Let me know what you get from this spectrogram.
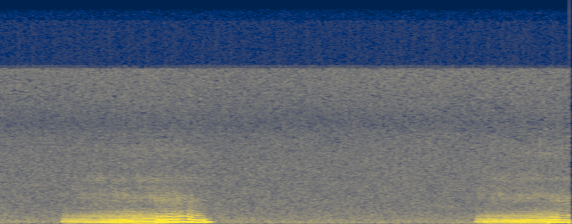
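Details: Cat snoring in sleep: a rasping, wavering breath of about a second, then a pause of two seconds before the next breath begins, with a faint hiss behind.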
